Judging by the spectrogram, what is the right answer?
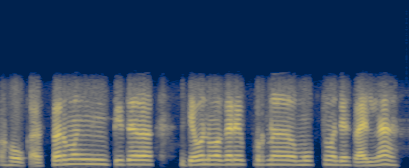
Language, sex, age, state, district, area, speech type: Marathi, male, 18-30, Maharashtra, Gadchiroli, rural, conversation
